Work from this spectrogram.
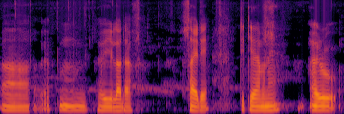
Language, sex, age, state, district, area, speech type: Assamese, male, 18-30, Assam, Charaideo, rural, spontaneous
